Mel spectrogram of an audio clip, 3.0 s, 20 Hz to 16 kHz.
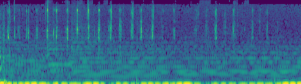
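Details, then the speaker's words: Lexus IS250 with alternator failing after nearly four years; old serpentine-belt tensioner pulley, removed and hand-spun, rolls with gritty uneven ticking and faint metallic ring; both bottom tensioner and idler pulleys were noisy, worn pulley bearing. "the bottom one's the tensioner that's the idler they're both making noise"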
